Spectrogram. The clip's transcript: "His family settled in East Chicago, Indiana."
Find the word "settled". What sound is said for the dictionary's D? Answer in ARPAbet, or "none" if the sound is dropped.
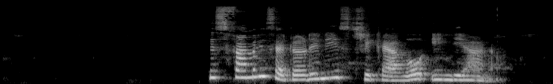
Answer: D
